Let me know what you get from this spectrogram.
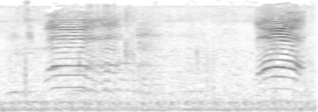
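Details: A goat bought for an aqiqah gives two quavering, harmonic bleats, one short and wavering, then a second near the end, over a steady low rumble of background noise.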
